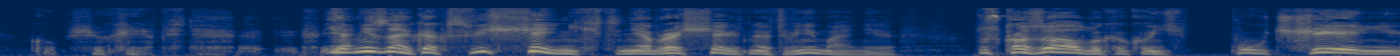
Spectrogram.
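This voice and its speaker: An actor playing a miserly, suspicious old landowner in an audio drama, muttering and repeating his words in a querulous, husky voice. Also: on the high side, no room sound, studio quality, exaggerated voice. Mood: querulous grumbling. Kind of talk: Russian audio drama acting.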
